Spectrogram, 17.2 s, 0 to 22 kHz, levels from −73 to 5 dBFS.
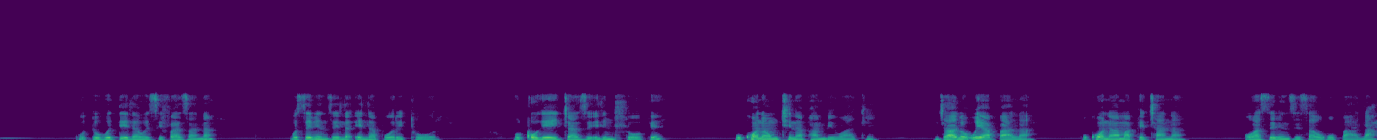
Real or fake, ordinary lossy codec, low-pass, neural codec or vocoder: real; Opus, 64 kbps; 7.2 kHz; none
